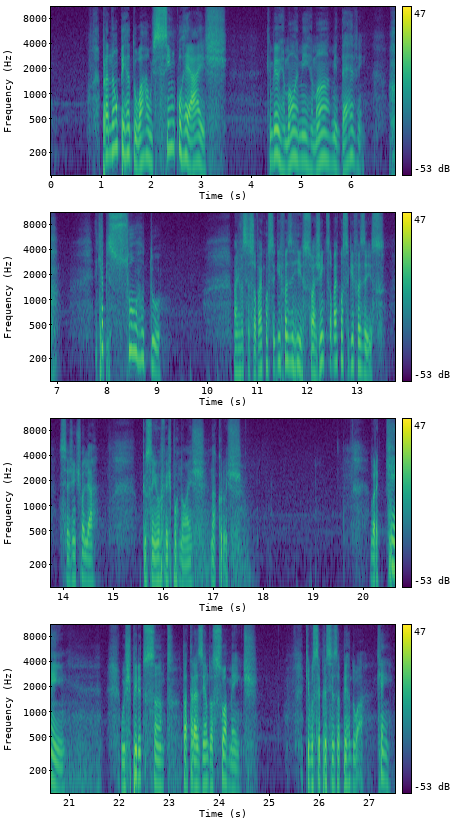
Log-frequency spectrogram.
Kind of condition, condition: setting, large echoing room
